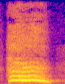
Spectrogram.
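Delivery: high sharp gasp of dismay; mock jealous gasp; envious gasp. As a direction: gasp as if stung by their luck. Reacting when others get blessed.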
